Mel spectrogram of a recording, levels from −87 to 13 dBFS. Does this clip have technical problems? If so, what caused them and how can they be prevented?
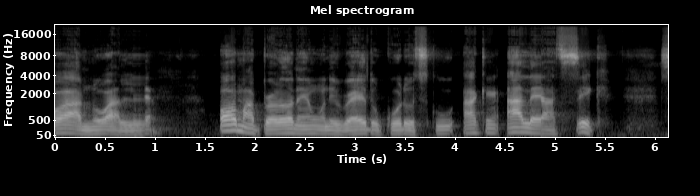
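Yes. A burst of packet loss runs from 0.79 to 0.92 s. About 100 ms of audio never arrived in time. The receiver stretched the last sound across the hole and faded it down. The speech then resumes with that stretch missing. A larger jitter buffer and redundancy such as forward error correction would let the receiver recover these packets.

A short concealed packet loss appears from 4.82 to 4.88 s. Roughly 40 ms failed to reach the decoder. The receiver extended the preceding sound and then blended back into the real audio, leaving a brief smear. A more stable network path with less congestion would prevent these dropouts.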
